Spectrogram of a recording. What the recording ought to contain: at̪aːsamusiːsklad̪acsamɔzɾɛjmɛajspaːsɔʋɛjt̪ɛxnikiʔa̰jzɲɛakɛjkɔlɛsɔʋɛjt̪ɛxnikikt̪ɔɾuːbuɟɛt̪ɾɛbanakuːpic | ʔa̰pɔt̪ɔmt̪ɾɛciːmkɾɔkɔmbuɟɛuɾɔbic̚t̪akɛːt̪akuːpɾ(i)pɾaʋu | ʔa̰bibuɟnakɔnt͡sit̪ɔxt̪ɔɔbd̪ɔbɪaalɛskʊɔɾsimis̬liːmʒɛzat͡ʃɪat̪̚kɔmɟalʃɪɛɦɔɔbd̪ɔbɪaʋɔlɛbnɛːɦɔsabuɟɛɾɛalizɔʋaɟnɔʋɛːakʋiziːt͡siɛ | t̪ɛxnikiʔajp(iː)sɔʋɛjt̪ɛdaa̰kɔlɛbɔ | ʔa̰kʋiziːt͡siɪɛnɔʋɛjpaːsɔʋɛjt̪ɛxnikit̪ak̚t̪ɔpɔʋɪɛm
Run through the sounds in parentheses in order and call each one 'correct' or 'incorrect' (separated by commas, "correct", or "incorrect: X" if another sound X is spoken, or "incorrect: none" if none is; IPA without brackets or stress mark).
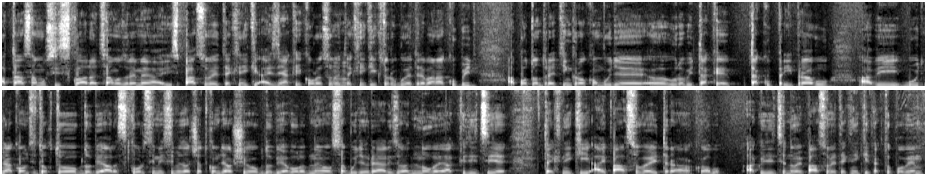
incorrect: iː, incorrect: aː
